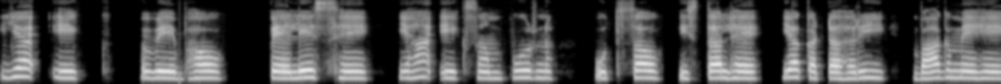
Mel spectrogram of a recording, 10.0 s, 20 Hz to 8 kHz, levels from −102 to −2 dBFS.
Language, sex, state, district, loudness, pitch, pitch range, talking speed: Hindi, female, Bihar, Saran, -17 LUFS, 240 Hz, 230-250 Hz, 95 wpm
